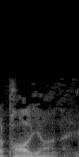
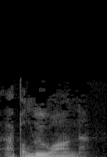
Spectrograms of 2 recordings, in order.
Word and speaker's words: Apollyon: I know you've probably heard it pronounced Abaddon. That's not a correct pronunciation in the Greek language or in Hebrew or in Apollyon. It's not Apollyon. It's Apolluon in this case.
